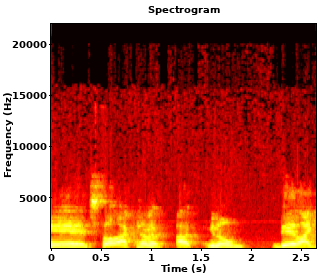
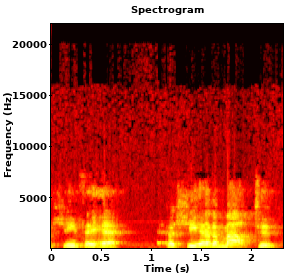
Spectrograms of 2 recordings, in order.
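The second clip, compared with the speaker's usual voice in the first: ordinary talk, nothing marked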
